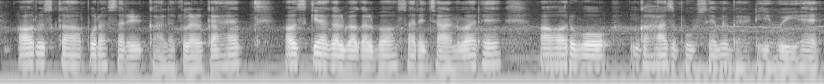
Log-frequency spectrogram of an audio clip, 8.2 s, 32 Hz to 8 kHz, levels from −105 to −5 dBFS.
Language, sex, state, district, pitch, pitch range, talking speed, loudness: Bhojpuri, male, Uttar Pradesh, Gorakhpur, 105 Hz, 100-110 Hz, 175 wpm, -19 LUFS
